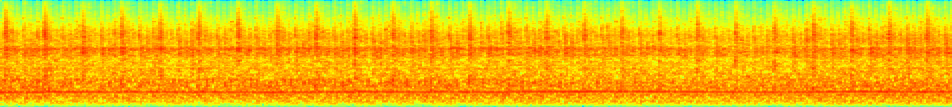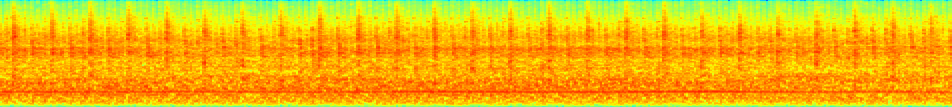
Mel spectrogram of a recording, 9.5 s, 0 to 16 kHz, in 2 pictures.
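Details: Bizon A-01 diesel at steady idle: rough snorting knock with a constant whine, reacting to loosening the No. 3 high-pressure fuel line; odd noise also at shutdown; owner suspects third injector or cylinder head; cause unconfirmed.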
